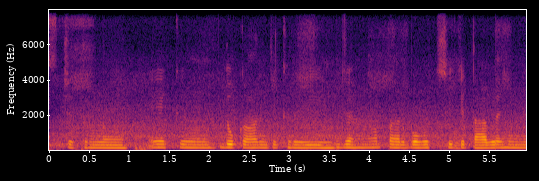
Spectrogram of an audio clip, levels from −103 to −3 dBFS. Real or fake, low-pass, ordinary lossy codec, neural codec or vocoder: real; none; none; none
